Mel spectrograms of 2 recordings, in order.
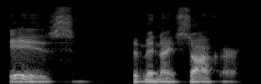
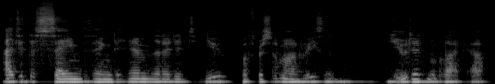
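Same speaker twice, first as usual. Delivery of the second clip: a purring, amused British-tinged demon, softer than the narration; sly villain voice; 4 semitones higher, 6 dB quieter than usual. Acted. Game master voicing the demon greeting the sheriff, silky and mocking. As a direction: savor every word like a smug villain.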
